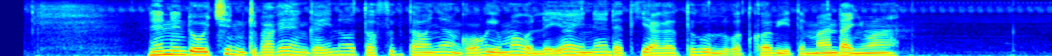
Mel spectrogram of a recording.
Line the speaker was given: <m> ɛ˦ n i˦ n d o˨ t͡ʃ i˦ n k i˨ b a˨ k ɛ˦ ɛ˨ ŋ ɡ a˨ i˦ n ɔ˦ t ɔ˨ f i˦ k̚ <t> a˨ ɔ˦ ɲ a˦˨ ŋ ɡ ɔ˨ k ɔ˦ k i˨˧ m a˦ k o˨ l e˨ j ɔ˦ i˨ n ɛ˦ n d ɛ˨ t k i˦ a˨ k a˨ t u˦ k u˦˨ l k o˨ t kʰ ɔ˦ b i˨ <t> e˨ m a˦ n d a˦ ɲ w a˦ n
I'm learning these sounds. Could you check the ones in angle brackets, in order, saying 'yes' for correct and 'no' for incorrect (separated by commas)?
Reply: no, yes, yes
